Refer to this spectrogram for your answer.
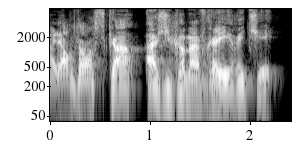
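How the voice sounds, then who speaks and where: A man puts on a raspy character voice. He speaks at a moderate pace in a medium pitch. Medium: voice reel. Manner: authoritative.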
